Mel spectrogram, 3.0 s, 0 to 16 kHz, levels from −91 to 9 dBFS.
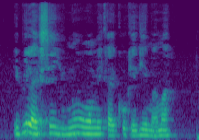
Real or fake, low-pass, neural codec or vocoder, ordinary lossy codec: real; 14.4 kHz; none; AAC, 48 kbps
